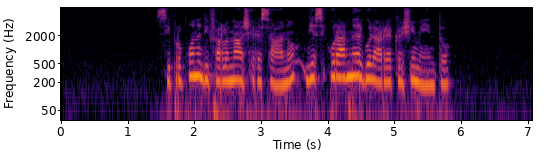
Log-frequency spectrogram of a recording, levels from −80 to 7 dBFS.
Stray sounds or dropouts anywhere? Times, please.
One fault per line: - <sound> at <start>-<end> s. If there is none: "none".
none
